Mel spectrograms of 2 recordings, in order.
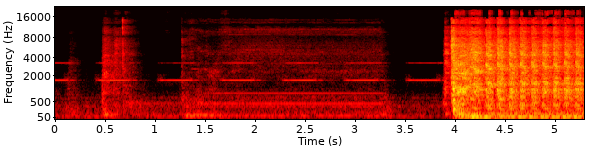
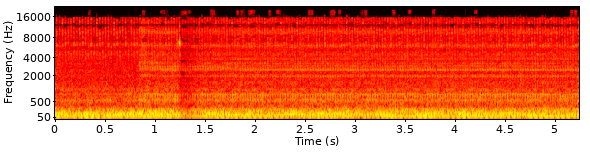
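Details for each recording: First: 1986.5 Toyota Supra MK3 converted to 2JZGTE VVTi with R154 manual, DIY cold-start air valve from Aristo parts: no pedal, out of gear, starter catches almost instantly into steady even idle; smooth reliable cold start. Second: 1986.5 Toyota Supra MK3, converted from the factory 7M-GE to an Aristo 2JZ-GTE VVTi with R154 manual, fitted with a DIY IAC valve; engine warm. Smooth idle with a faint thin whistle after the IAC is plugged back in: intake air whistling past the idle air control check valve. The owner suggests the tuner disable the IAC.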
